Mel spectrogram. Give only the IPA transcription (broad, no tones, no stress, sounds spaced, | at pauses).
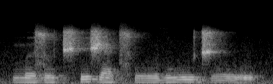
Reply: m ə z ʊ t͡ʃʰ ɪ ʒ æ t͡sʰ ʊː ð uː d͡ʒ ʊː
